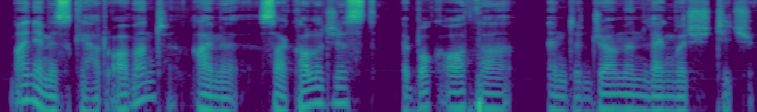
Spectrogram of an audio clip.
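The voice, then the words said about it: German accent. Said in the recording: “with the German accent”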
